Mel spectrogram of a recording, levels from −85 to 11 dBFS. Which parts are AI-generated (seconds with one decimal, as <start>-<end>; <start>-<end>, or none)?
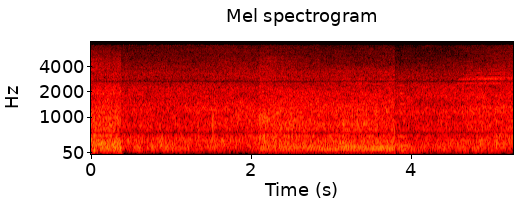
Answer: none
